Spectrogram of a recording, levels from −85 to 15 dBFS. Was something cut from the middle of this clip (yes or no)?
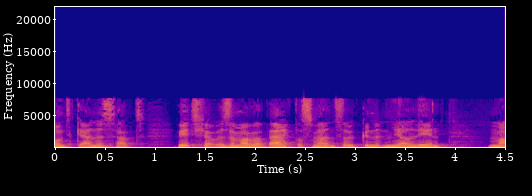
no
